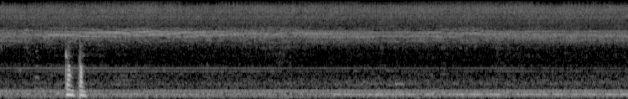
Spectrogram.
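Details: Cicadas keep up a long, level high-pitched drone. Two brief sharp knocks sound near the start, and a soft low hum runs steadily beneath.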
